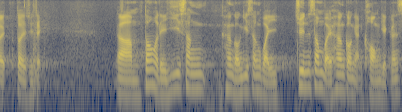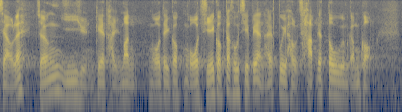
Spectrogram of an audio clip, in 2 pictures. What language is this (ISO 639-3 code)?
yue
